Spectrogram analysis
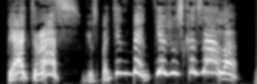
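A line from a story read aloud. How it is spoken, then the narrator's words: Woman shouting. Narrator (Russian): закричала госпожа Шик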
